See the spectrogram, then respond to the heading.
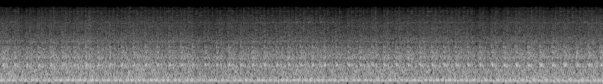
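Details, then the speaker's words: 1940 Lister JP3 single-phase 230 V diesel generating plant on test run after water pump rebuild (pump seal fine, slight weep at top radiator hose clamp): smooth, constant drone with steady hum and even beat, no knocks, rattles or surging; normal running. "Anyway, we'll give her a test run. Give her a run for a bit and yeah, see how she goes."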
